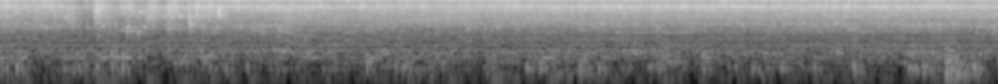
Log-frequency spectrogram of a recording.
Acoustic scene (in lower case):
restroom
